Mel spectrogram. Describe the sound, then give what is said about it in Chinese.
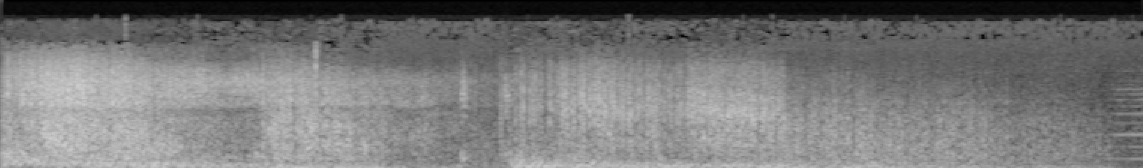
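Enemy artillery shells exploding on an abandoned battle position: a loud, continuous roaring rumble of blasts that dips briefly midway, surges again, then slowly fades. “敌人的炮弹便在空阵地上爆炸”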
